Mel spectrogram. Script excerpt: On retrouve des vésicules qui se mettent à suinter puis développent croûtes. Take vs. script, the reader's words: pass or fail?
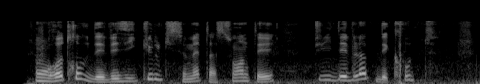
fail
